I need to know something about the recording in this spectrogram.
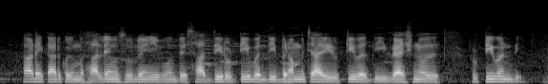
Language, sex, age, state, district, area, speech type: Dogri, male, 18-30, Jammu and Kashmir, Samba, urban, spontaneous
